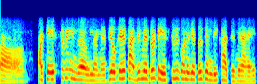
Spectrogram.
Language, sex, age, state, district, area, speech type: Sindhi, female, 18-30, Rajasthan, Ajmer, urban, conversation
